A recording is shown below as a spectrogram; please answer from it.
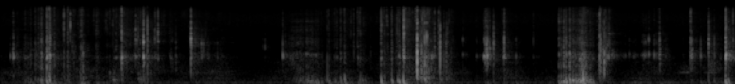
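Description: A craft blade scrapes and cracks brittle flakes and chips off a dry, solid red soap bar held in the hand. Dry, crunchy scraping and crackling come in uneven bursts with short quiet gaps, bright snaps riding over a tearing texture.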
